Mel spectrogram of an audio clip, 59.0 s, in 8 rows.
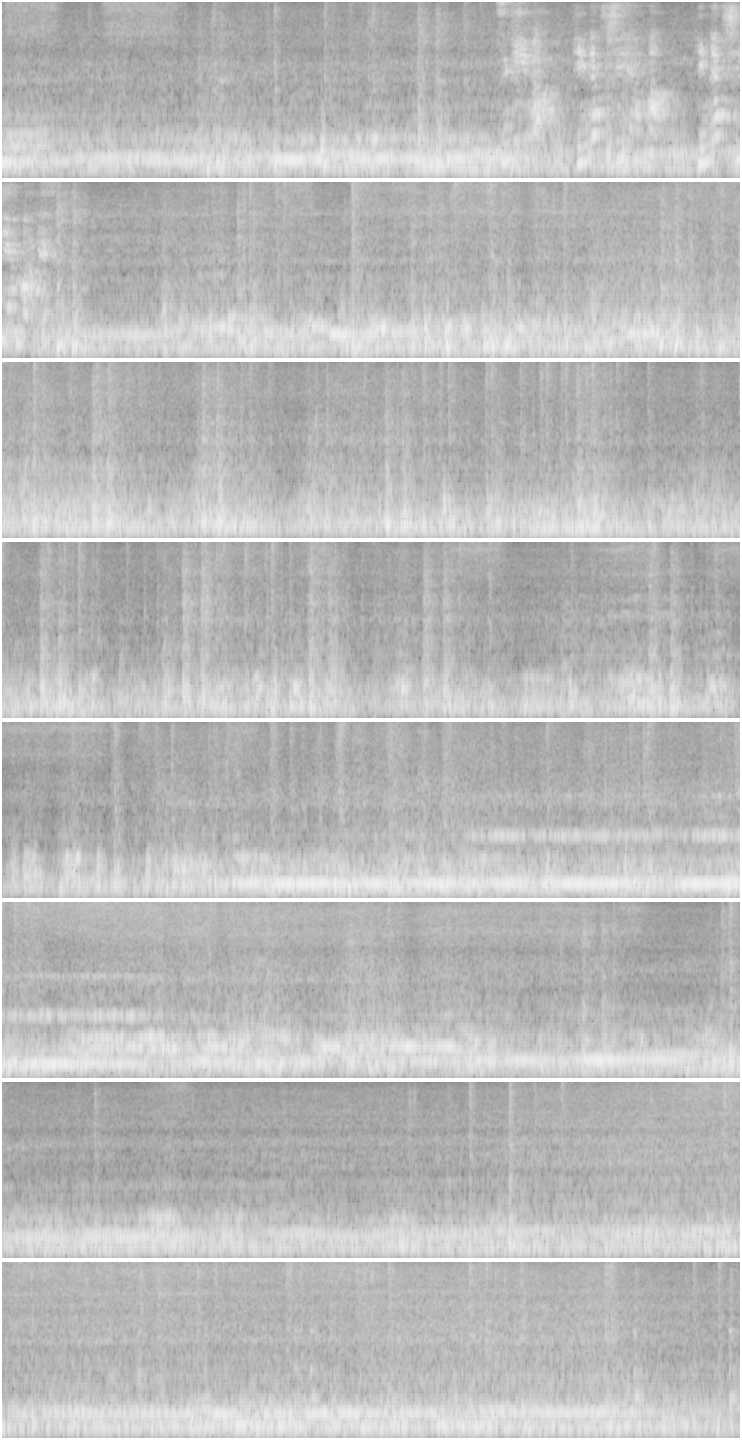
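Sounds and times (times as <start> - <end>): train motor whine: 0.0 - 5.0, 31.5 - 58.4
train wheel clicks: 0.0 - 6.6, 7.2 - 47.2, 48.0 - 59.0
train rail rumble: 0.0 - 59.0.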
